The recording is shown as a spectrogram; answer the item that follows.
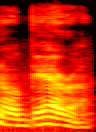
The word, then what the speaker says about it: Noguera: like a one yaago noguera yago no guerra they're like if you say no getta it it'd be like no geta g-e-t-t-e-a it would be the same okay right now he's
